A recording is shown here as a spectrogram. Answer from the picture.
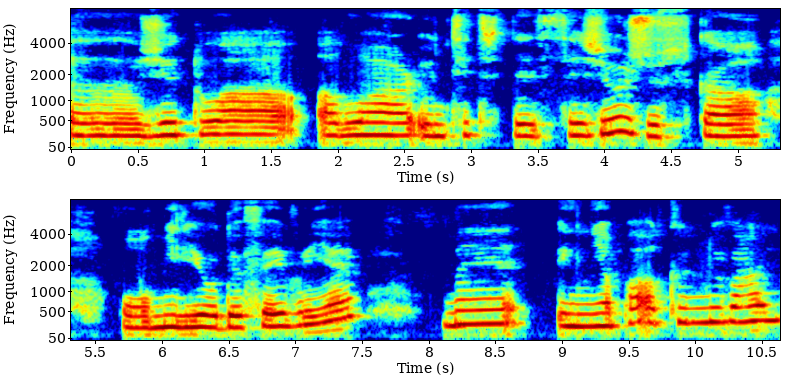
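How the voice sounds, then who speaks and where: A woman with a non-native accent speaks very slowly. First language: not French (speaking French). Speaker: French learner vlogger. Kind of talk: casual vlog monologue. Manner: halting, many hesitations.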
